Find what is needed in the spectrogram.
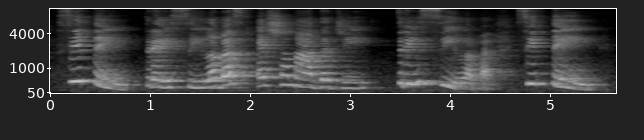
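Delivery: normal talking voice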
